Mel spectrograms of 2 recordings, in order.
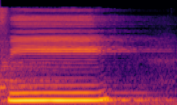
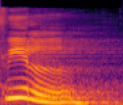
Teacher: Kalau berhenti panjang dua harakat Fi namun dibaca panjangnya hanya saat berhenti saja kalau wasal pendek fil karena apa Karena gugur huruf madnya sebab ada pertemuan dua sukun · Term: Mad Thobi'i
